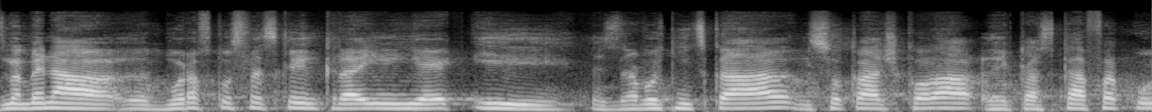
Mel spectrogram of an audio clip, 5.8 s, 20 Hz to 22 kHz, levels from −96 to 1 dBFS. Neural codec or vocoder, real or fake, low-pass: codec, 44.1 kHz, 2.6 kbps, DAC; fake; 14.4 kHz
